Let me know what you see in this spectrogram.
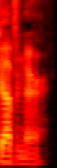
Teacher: You hear governor with that first R dropped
